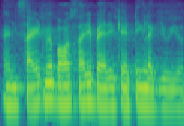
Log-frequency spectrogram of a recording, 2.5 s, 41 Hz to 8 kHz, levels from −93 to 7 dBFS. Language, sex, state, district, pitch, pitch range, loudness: Hindi, male, Uttar Pradesh, Lucknow, 105 Hz, 100-110 Hz, -14 LUFS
